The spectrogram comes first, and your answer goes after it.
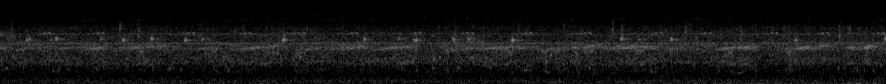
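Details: Lakeside frogs in full chorus: an unbroken high-pitched trilling hum, punctuated by scattered sharp clicks and short chirped notes repeated irregularly.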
